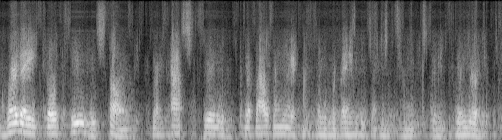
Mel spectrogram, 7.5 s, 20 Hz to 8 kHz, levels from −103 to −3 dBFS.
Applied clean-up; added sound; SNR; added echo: neural separator model SepFormer DNS4.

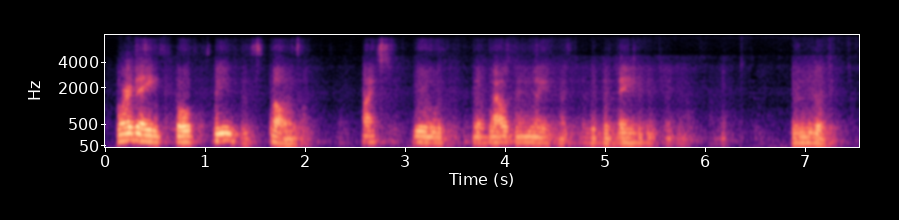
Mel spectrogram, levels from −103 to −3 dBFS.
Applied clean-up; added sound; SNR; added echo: neural mask model DeepFilterNet 3.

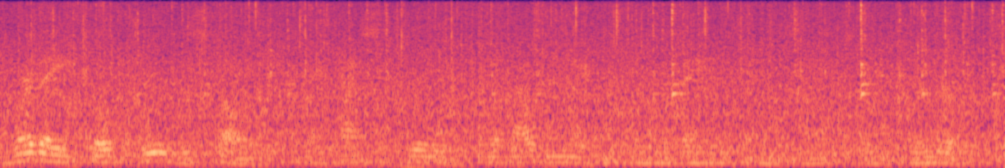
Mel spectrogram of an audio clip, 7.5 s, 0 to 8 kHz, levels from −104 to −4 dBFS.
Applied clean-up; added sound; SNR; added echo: none; Rain; -2 dB; reverberation time 2.4 s.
